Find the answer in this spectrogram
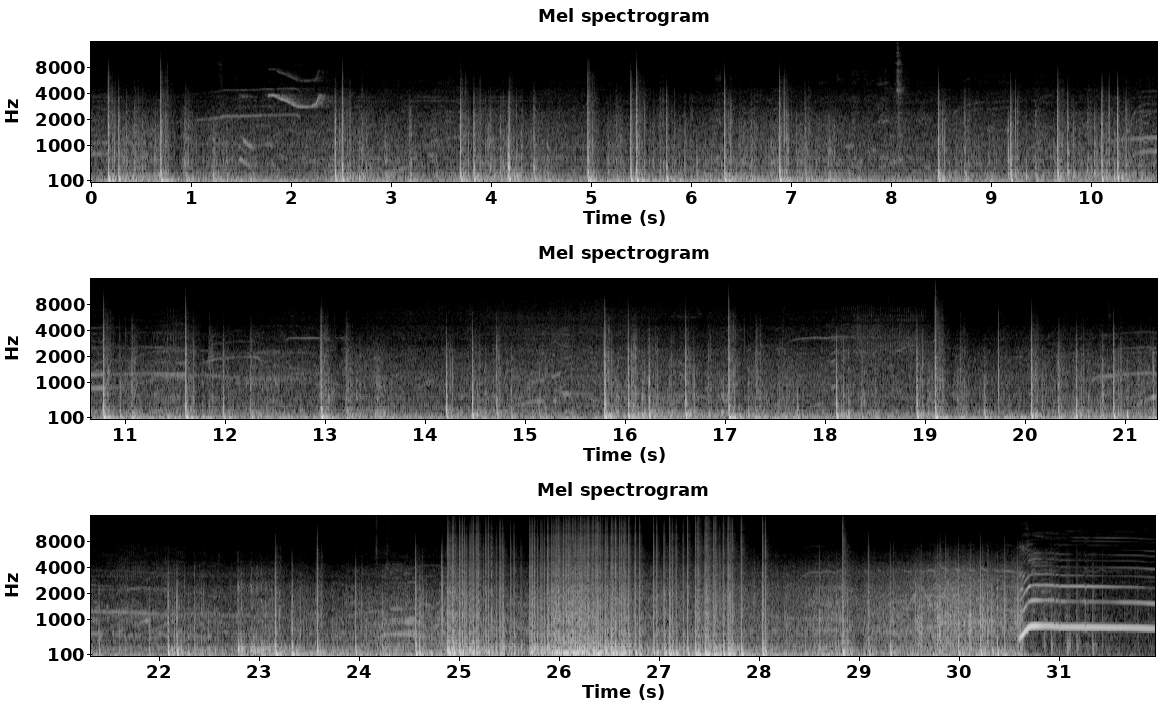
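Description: Aerial fireworks display: a continual irregular series of sharp bangs and pops as shells burst overhead, with a brief whistle early on, building to a dense, loud stretch of rapid crackling near the end.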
